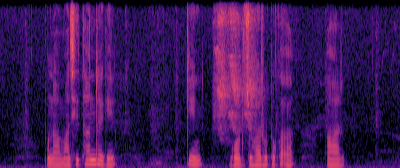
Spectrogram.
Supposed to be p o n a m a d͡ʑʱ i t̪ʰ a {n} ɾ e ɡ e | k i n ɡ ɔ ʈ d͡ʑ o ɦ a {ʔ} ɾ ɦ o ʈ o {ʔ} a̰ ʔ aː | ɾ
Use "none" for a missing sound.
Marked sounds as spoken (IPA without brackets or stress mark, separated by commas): n, none, k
